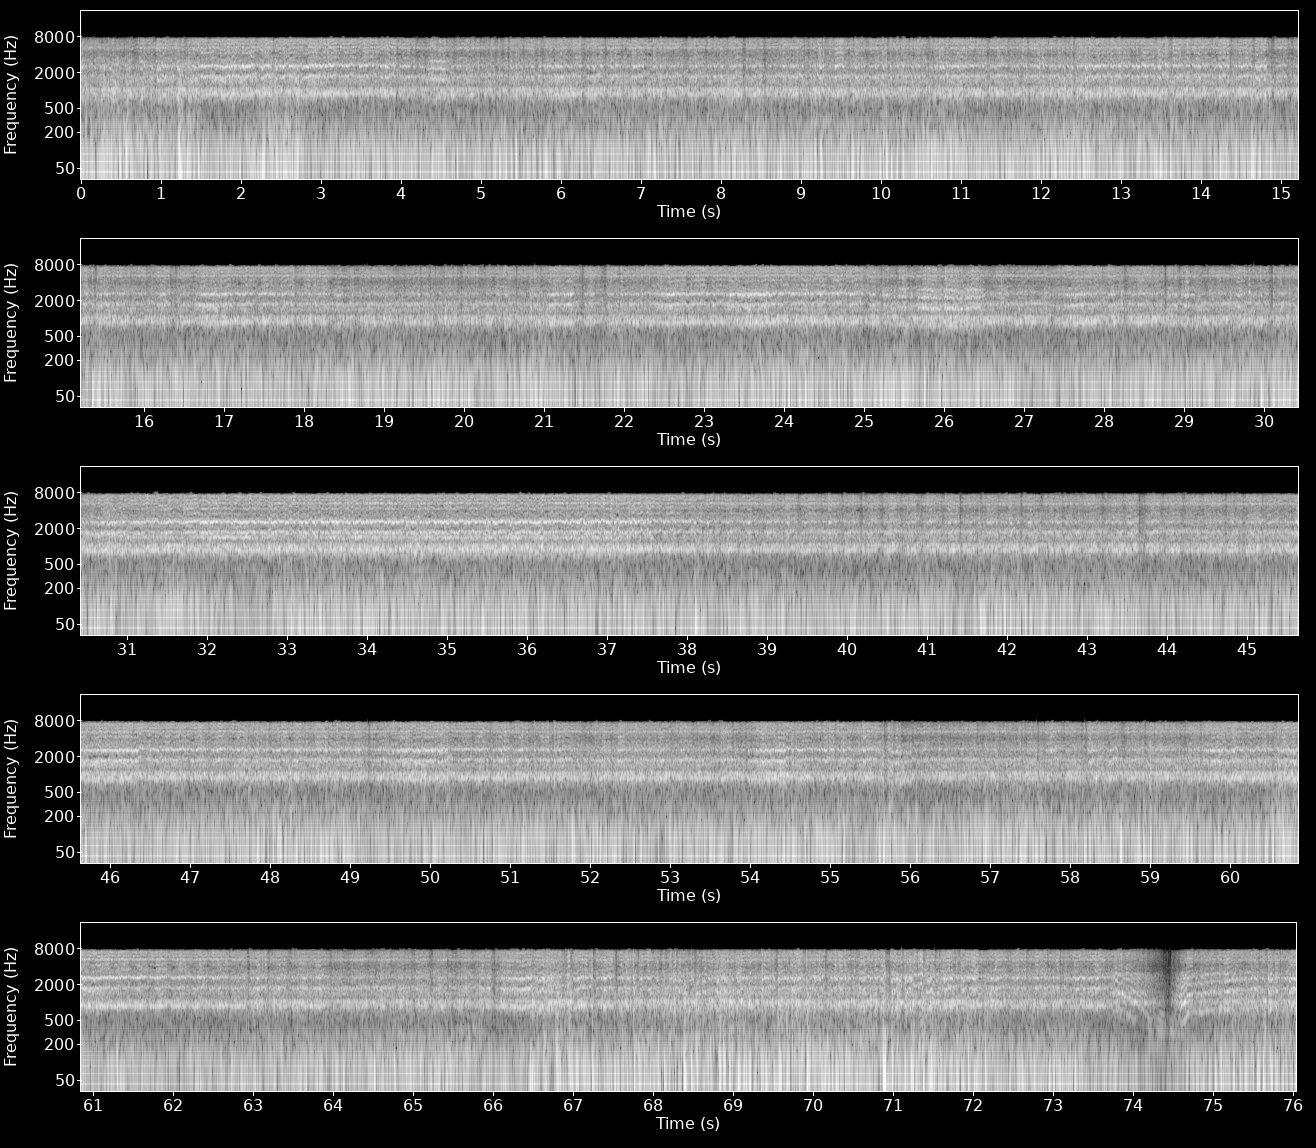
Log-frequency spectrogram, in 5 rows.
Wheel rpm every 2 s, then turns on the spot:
230, 230, 230, 230, 230, 230, 230, 230, 230, 230, 230, 230, 230, 220, 230, 220, 210, 210, 210, 230, 230, 230, 230, 230, 230, 230, 230, 230, 230, 230, 230, 230, 230, 230, 230, 230, 230, 120.
none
